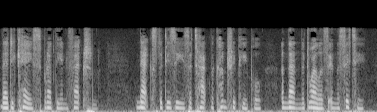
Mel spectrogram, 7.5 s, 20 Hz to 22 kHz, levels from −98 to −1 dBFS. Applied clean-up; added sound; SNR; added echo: none; none; none; none.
